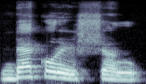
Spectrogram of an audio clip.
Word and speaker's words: decoration: यहाँ पे देखिए DECORATION, ठीक है ना? इसको ऐसे तोड़ लेंगे, ठीक है? और DE का जो उच्चारण है वो हम डे के रूप में लिखेंगे। CO को हम क्या पढ़ेंगे? को, ऐसे। डेको। डेको हो गया ना? डेको। RA का उच्चारण रे करेंगे और TIO को हम शै पढ़ते हैं, ठीक है ना? एन को न पढ़ते हैं ऐसे। रेशन, डेकोरेशन, ठीक है ना?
